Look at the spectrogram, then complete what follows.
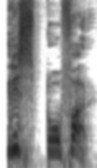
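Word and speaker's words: Christopher: क्रिस्टोफर क्रिस्टोफर वाज देखिए यहां पर सी एच आर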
